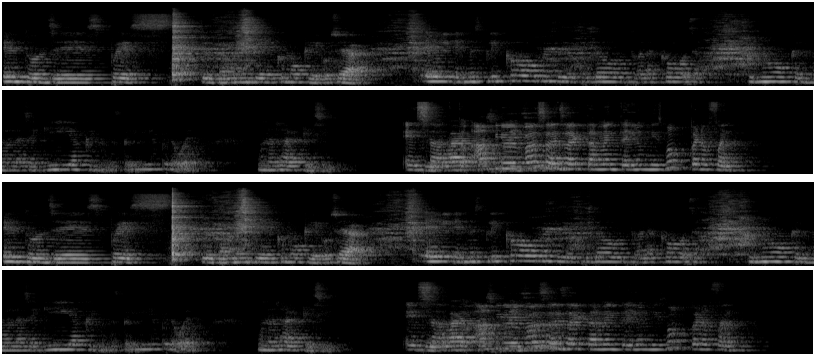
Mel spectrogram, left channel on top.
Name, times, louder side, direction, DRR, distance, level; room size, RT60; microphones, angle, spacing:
voice 1, 0.0-1.6 2.0-3.6 4.2-10.1 10.7-11.4 12.3-12.8 13.2-13.6, equal, 5° right, -4 dB, 0.4 m, -39 dB
sound 1, 1.7-2.5 3.6-4.3 5.2-6.0 6.4-6.5 6.9-7.5, right 3 dB, 85° right, 0.4 m, -38 dB
voice 2, 12.1-12.5 12.8-15.4, left 3 dB, 60° left, 2 dB, 0.4 m, -38 dB
2.4 x 2.3 x 2.3 m, 0.86 s
head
